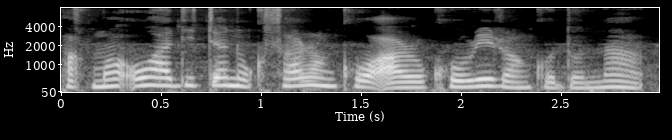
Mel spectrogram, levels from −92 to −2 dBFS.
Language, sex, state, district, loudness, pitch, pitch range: Garo, female, Meghalaya, North Garo Hills, -17 LUFS, 225 Hz, 200-260 Hz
